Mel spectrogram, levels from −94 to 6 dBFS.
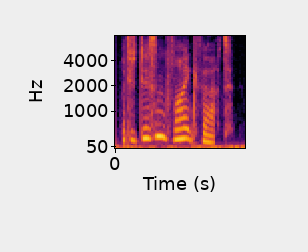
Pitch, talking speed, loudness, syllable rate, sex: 250 Hz, 230 wpm, -14 LUFS, 4.4 syllables/s, female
